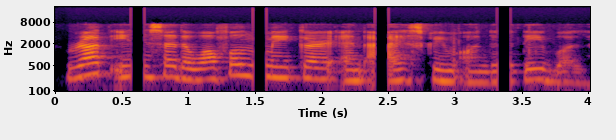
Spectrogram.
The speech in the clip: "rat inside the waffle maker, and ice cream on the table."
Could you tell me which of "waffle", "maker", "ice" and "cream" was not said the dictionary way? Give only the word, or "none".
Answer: none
